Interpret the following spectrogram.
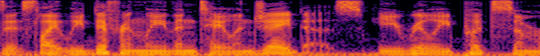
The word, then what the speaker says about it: Talen-Jei: Even earlier in this video, you might have caught that I said Talen-Jei while Brynjolf said Talen-Jei.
